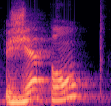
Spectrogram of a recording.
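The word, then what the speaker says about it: Japon: Acuérdense que la J aquí tiene un sonido de Y o doble L del español. Ya. Pon. Pon. La E no se pronuncia, ¿ok? No se pronuncia la N. Japón.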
